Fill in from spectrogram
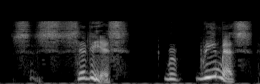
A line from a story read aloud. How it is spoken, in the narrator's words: Even Pettigrew's voice was squeaky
